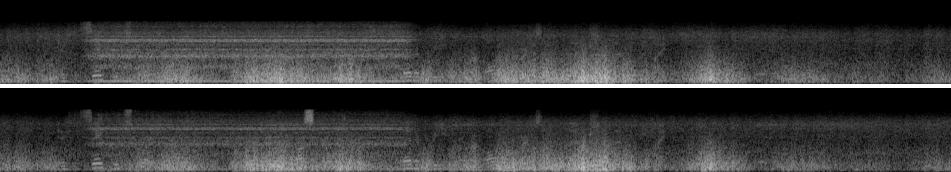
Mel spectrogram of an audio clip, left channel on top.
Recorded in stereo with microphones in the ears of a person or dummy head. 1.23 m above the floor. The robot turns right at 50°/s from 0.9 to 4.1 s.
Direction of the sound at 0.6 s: 170° right.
